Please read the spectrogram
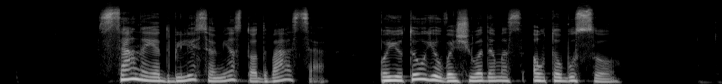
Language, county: Lithuanian, Alytus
